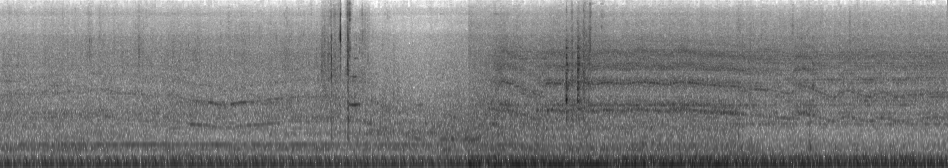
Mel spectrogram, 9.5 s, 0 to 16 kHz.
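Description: CFMOTO UForce 1000 side-by-side driving along, a steady low engine drone and rumble with wind noise over it, getting slightly louder partway through, close to the microphone.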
